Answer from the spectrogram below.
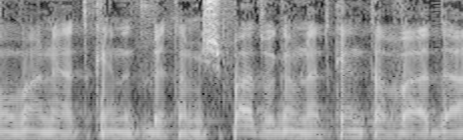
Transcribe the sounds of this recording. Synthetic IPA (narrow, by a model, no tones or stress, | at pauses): muvanleat̪ke̞net̪be̞t̪hamiʃpat̪veɡamleat̪ke̞net̪avaːd̪a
